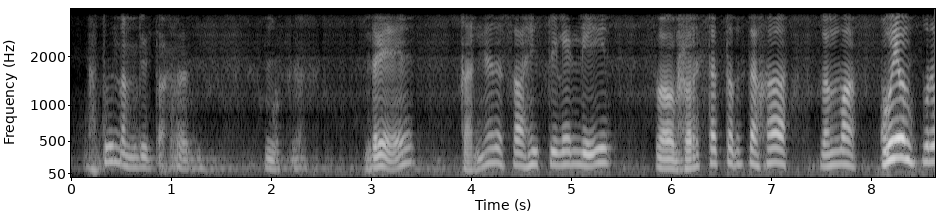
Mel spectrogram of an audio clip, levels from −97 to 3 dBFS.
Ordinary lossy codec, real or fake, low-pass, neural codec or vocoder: none; fake; 3.6 kHz; codec, 16 kHz, 1 kbps, FunCodec, trained on Chinese and English, 50 frames a second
